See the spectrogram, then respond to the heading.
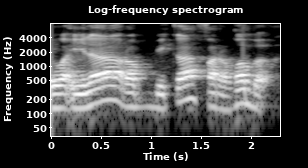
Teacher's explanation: Ghab yang hujung tu qalqalah kubra, besar.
